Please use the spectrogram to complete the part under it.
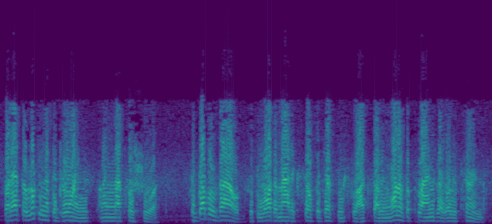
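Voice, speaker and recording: An actor playing a troubled, deferential British senior clerk, formal and measured, in a classic radio drama. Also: male voice, mid-range voice, natural voice. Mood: measured, doubtful. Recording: noisy, narrow-band old radio recording.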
